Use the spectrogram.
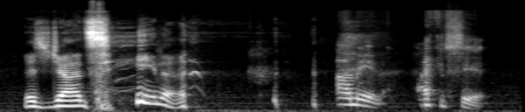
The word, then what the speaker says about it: Cena: John Cena, meme lord wrestler. What's that? You're saying it wrong. You gotta say John Cena.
